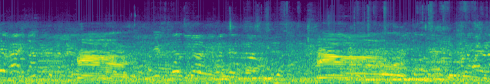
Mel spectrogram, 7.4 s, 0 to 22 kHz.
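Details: Sahiwal cows and calves at the Aftabganj market in Dinajpur, 14 December 2024: two short, high, bawling moos about three and a half seconds apart, over busy crowd noise and chatter.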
